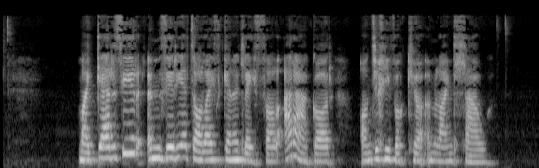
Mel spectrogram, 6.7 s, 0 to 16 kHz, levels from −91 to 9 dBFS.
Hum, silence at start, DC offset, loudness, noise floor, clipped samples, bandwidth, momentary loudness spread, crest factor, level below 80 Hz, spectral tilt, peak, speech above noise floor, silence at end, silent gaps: none; 1 s; under 0.1%; -18 LUFS; -67 dBFS; under 0.1%; 11.5 kHz; 8 LU; 18 dB; -58 dBFS; -5 dB/octave; -2 dBFS; 49 dB; 0.6 s; none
